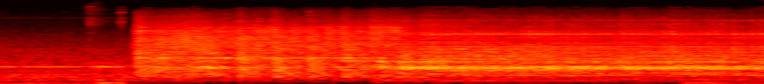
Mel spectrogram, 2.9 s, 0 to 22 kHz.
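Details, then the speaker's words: 2014 Chevrolet Cruze 1.8L four-cylinder running: steady run with a constant rough whirring rasp on top, traced by stethoscope to a bad water pump; water pump and timing belt to be replaced. "this particular vehicle has a bad water pump take a listen"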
